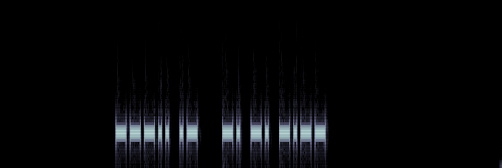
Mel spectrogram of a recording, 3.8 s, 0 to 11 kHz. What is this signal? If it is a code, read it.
Morse code, heard as a keyed tone, about 42 wpm, 700 Hz. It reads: 8A NNY
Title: Field Day Exchanges Encore - 45wpm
